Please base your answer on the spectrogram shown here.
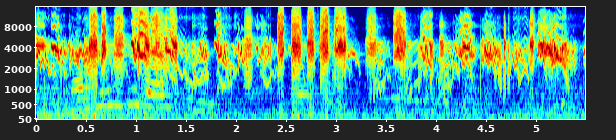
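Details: Lovebirds chirp in rapid, rhythmic bursts of harsh high notes, several per second, with a few thin whistled slides early in the passage.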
